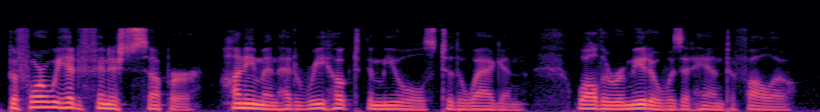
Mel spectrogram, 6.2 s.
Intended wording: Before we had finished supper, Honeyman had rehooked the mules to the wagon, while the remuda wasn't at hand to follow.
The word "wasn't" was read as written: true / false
false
